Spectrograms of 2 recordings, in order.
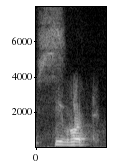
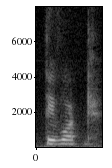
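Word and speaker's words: pivot: पिवोट। पिवट, अच्छा सब लोग यही बोलते हैं ज्यादातर, पर पिवट है। खैर अंग्रेज तो इसको पिवट ही बोलते हैं।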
